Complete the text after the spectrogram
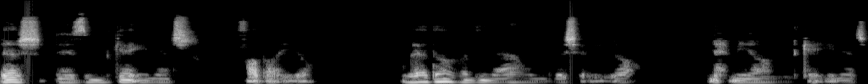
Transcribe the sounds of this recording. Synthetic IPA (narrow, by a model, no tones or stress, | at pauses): bæʃnəħzəməlkæʔənæt̪ | fɑ̰d̪ˤɑ̰ʔəjːa | wbæd̪æɣæd̪inʕawənəlbæʃæɾəjːa | nəħmihæmnəlkæʔə̰næt̪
